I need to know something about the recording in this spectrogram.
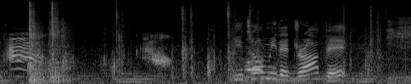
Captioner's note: Seymore yelling; box clanking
